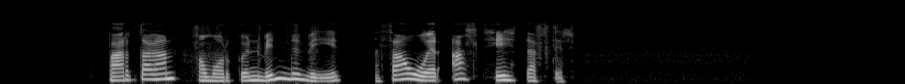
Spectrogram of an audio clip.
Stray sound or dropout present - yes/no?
no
